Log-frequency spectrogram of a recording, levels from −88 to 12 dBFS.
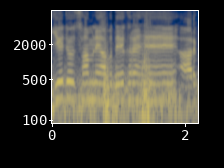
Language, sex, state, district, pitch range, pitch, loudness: Hindi, male, Punjab, Fazilka, 210-220 Hz, 220 Hz, -13 LUFS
